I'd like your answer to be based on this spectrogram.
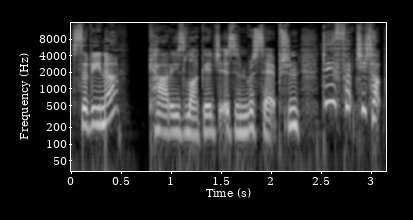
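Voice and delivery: put-on teacher hurrying girls to assembly, brisk and loud; brisk teacher orders. A narrator's reading. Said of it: "said Miss Rowlands".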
